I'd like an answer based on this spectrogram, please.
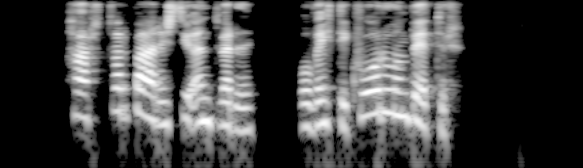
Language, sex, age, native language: Icelandic, female, 40-49, Icelandic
